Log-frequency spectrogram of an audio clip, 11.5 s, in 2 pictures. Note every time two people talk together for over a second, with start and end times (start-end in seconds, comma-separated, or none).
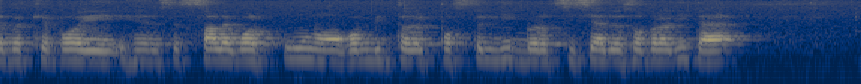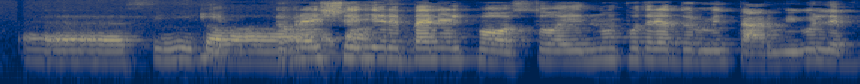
7.0-8.5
